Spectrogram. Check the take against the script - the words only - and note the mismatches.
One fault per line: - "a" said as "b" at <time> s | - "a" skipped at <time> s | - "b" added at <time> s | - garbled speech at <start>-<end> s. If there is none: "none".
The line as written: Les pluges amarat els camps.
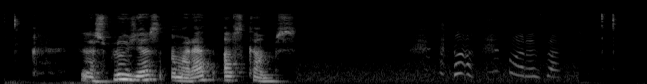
none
